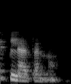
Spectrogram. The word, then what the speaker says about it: plátano: acá en esta presentación busquemos la sílaba tónica de plátano plátano ah no como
